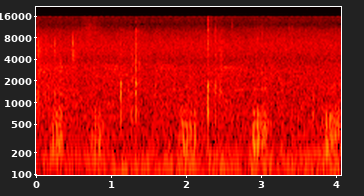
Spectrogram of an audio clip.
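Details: Newborn Maine Coon kittens at a cattery in Saint Petersburg, Russia: soft, low, breathy pulses repeated roughly once a second, with faint clicks and light rustling in the room.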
